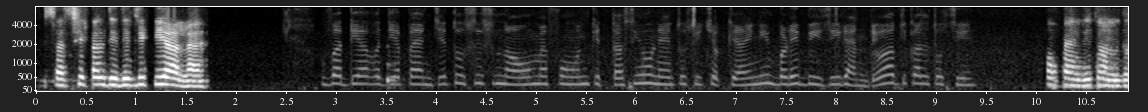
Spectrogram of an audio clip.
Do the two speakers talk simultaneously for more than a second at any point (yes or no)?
no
